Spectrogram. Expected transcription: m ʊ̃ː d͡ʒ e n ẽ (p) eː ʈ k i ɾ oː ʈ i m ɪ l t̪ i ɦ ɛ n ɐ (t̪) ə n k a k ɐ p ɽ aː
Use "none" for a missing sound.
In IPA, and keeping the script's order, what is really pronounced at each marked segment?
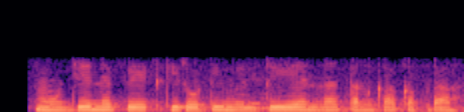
p, t̪

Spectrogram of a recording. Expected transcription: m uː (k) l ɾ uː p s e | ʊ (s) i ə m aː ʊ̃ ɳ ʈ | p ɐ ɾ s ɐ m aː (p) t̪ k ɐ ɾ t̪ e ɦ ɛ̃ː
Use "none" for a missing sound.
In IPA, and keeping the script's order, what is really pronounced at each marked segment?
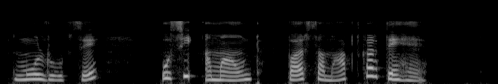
none, s, p

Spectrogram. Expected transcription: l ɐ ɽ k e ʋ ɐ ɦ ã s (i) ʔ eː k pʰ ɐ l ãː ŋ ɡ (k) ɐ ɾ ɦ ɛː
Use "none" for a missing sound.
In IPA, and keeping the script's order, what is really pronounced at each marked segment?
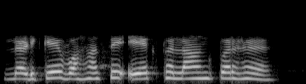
e, p

